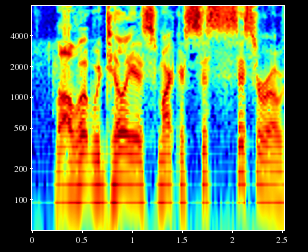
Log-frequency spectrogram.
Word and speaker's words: Cicero: Uh there is a wonderful quote on the financial markets by Cicero or if you were a Roman then it of course you pronounce it as Kickaro and he pointed out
